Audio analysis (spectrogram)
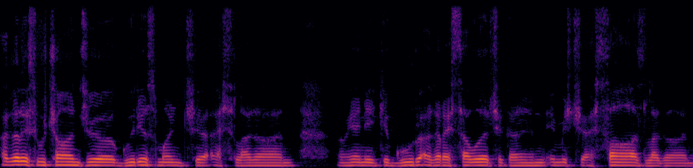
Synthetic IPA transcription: ɐɡɐɾɨsʋut͡ʃʰaːnt͡ʃʰiɡuɾʲɐsmɐnt͡ʃʰiɐslɐɡaːn | janikiɡuɾɐɡɐɾɐsʲsɐʋəːɾt͡ʃʰikɐɾɨːnimist͡ʃʰiɐsaːzlɐɡaːn

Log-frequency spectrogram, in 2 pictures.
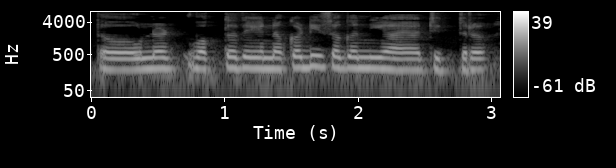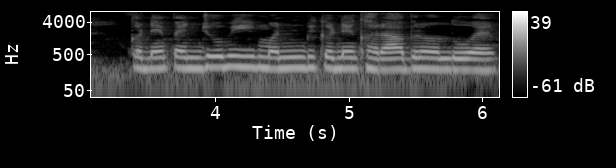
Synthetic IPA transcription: t̪ɐʊnəʋɐk̚t̪ʊ̆t̪enɐkɐɗisɐɡʱə̃nd̪iaːɦijãt͡ɕɪt̪ɾə | kɐɗɦɪ̃pɐ̃ɦɪ̃ɲd͡ʑobɪmɐnbɪkɐɗɦɪ̃xɐɾaːbɾɐɦə̃n̆d̪oaːɦe

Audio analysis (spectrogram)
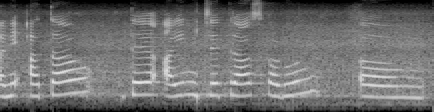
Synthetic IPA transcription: añiat̪a | t̪eainit̪let̪ɾaskaɽuːn

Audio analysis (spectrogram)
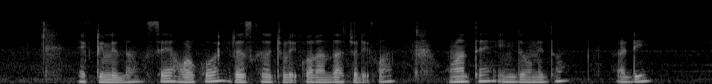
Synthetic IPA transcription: ɛkʈinlid̪aŋsɛɦɔɭkɔjɾəskət͡ʃɔlḭc̪̚kɔaɾand̪aht͡ʃɔlḭc̪̚kɔwaɔnat̪ɛḭɲd̪ɔunid̪ɔəɖi

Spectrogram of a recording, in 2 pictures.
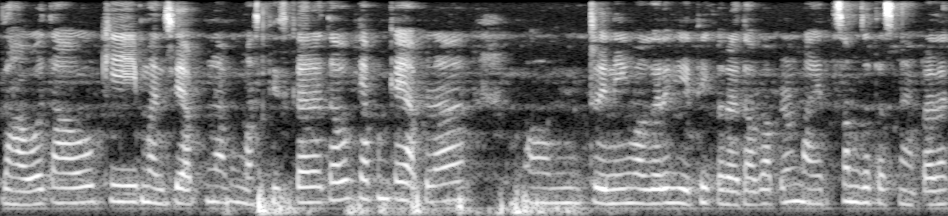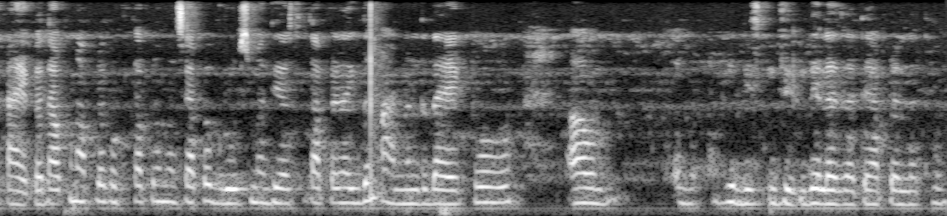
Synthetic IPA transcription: d̪ʱaʋət̪aokiːm̤əɳd͡zeapəɳapəɳməst̪iːt͡skəɾət̪aɦokiːapəɳkaɦiapla | ʈɾeniŋɡʋəɡəjɾeɦet̪ʰekəɾət̪aʋoapləɳmaɦit̪səmd͡zət̪əsnajapljalakajkəd̪apəɳapljəfək̚t̪əapləm̤əɳd͡zeaplaɡɾusməd̪ʱːjeəst̪ət̪apljalaek̚d̪əmanənd̪ʱd̪ajək̚ʈo | ɦed̪id̪elad͡zat̪eapljalat̪ʰoɽə

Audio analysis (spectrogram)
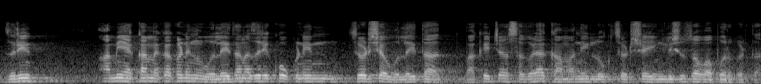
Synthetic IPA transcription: d͡zəɾiː | amiːɛkamɛkakəɽinʋələjt̪anad͡zəɾiːkokɳiːnt͡səɽɕaʋələjt̪at̪̚bakit͡ɕjasəɡɭjakamaniːlokt͡səɽɕaiŋɡliɕut͡saʋapəɾkəɾt̪at̪

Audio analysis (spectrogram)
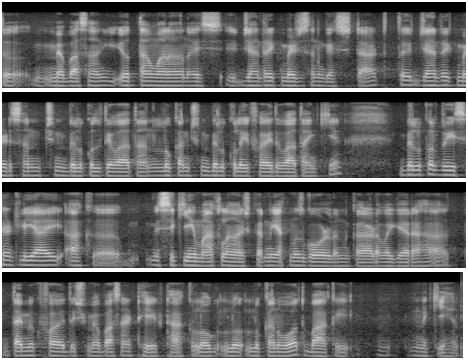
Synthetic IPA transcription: t̪ɨ̰mebaːsãːnjot̪ːãːʋɐnaːnɐsd͡ʒɐnɾikmeɖisɐnɡɐsʲsʈaːɾʈt̪ɨd͡ʒɐnɾikmeɖisɐnt͡ʃʰinbɪlkʊlt̪iʋaːt̪aːnlʊkɐnt͡ʃʰinbɪlkʊlɐifɐːjd̪ʋaːt̪aːnkiɐ̃ | bɪlkulɾiːseɳʈliːaːiʔa̰ːkʰsikiːmaːkʰlãːt͡ʃkɐɾnjɐt̪ʰmɐsɡoːlɖɐnkaːɾɖʋɐɡɛːɾaːɦa̰ːt̪ɐmikʰfʰəːjd̪ɨt͡ʃʰmʲebaːsãːnʈʰeːkʈʰa̰ːkʰloːlukɐnʋoːt̪baːkɐi | nɐkiɦin

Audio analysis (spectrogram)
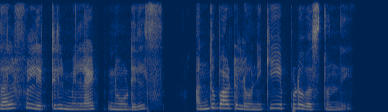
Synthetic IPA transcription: sɐlpʰliʈːilmilɐjʈ̚nuːɽils | ɐnd̪ubaːʈulo̞ːnikiepːuɽuʋɐst̪und̪ḭ

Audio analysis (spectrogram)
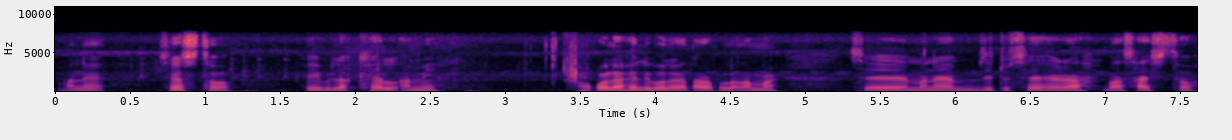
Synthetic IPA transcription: manɛ | sɛstʰɔ | xejbilakʰːɛlʔa̰mi | xɔkɔlɛkʰelibɔlaɡɛtaɹpʰalɔtamaɹ | ɛmanɛzitʊsɛɦɛɹabasajstʰɔ

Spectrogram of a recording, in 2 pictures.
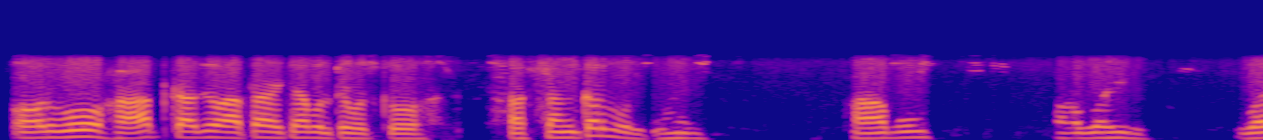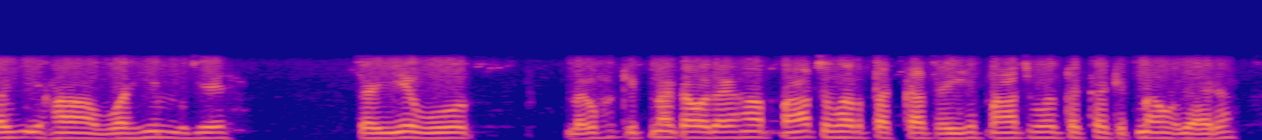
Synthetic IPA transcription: ɔːɾʋoɦaːt̪ʰkad͡ʒoːaːt̪aɦɛkjaboːlt̪eɦɛ̃ʊsko | həsə̃ŋkəʈboːlt̪eɦɛ̃ | hãwo | ɦãːʋɐɦi | ʋəɦiɦãːʋəɦimʊd͡ʒʱe | t͡ʃaːɦieʋo | lɐɡbʱəɡ̚kɪt̪nakaɦod͡ʒaːeɡaɦãpãːt͡ʃbʱəɾt̪ɐkːat͡ʃaːɦiepãːt͡ʃbʱəɾt̪ɐkːak̬ɪt̪naɦod͡ʒaːeɡaː

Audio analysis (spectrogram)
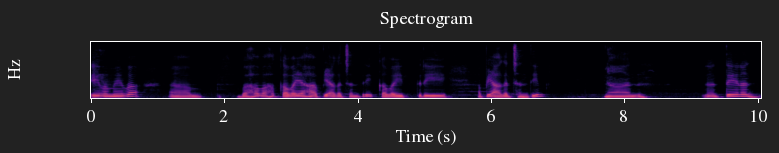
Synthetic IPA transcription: eːʋɐmeːʋɐ | bɐɦɐʋɐɦɐkɐʋɐjɐɦɐɐpijaːɡɐt͡ʃʰɐnt̪ɾikɐʋɐjit̪ɾi | ɐpiaːɡɐt͡ʃʰɐnt̪i | t̪eːnɐ

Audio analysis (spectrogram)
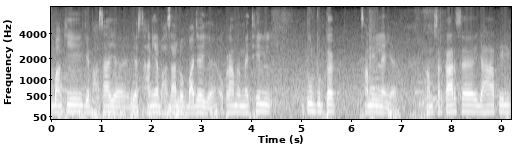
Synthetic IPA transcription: bãkid͡ʒebʱasaiɦɛd͡ʒest̪ʰanijəbʱasalok̚bad͡ʒəiɦɛo̰kɾamemet̪ʰil | d̪uɾd̪uɾt̪ək̚ | samilnəĩɦɛ | həmsəɾkaɾsẽjəɦãəpiːl

